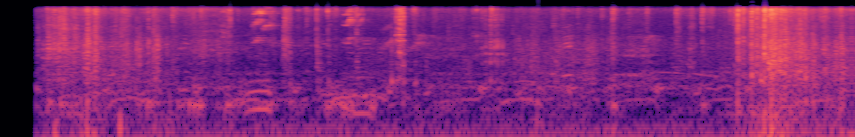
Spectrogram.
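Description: King pigeons coo in low, rolling, overlapping phrases, several birds at once, with a brief burst of wing flapping near the end.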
